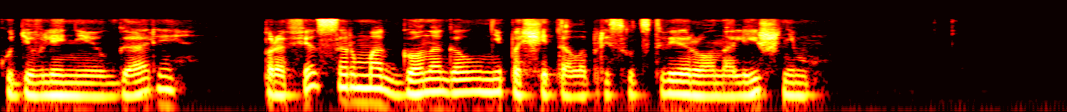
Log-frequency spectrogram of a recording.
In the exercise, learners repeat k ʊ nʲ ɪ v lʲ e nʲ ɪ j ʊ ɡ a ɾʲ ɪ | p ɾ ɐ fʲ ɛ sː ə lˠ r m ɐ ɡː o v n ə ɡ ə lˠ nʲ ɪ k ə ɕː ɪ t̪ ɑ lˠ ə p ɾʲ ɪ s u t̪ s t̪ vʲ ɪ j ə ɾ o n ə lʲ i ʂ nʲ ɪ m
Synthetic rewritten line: k ʊ dʲ ɪ v lʲ e nʲ ɪ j ʊ ɡ a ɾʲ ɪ | p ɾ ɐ fʲ e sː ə r m ɐ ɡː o n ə ɡ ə lˠ nʲ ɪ p ə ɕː ɪ t̪ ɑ lˠ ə p ɾʲ ɪ s u t̪ s t̪ vʲ ɪ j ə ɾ o n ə lʲ i ʂ nʲ ɪ m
